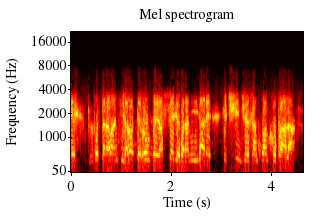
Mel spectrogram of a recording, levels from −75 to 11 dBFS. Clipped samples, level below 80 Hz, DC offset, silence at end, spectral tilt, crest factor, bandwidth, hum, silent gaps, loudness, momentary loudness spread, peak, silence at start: under 0.1%; -50 dBFS; under 0.1%; 0.05 s; -3 dB/octave; 12 dB; 8 kHz; none; none; -12 LUFS; 4 LU; 0 dBFS; 0 s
